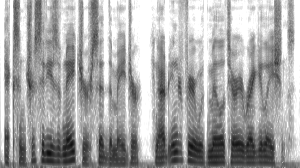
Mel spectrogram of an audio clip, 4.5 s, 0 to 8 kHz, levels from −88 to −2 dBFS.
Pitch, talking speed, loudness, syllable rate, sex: 100 Hz, 145 wpm, -16 LUFS, 6.7 syllables/s, male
